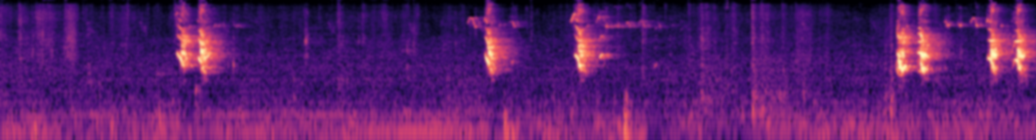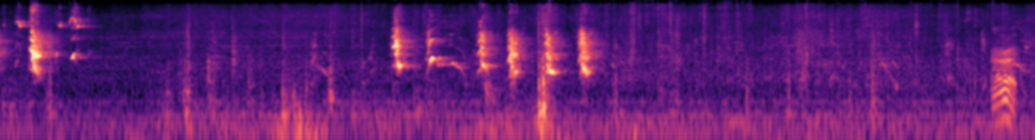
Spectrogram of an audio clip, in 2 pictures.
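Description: XL American Bully puppies barking with short, high yips in bursts: a couple at first, two more a few seconds later, then a run of four and, later, a quicker run of about six.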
